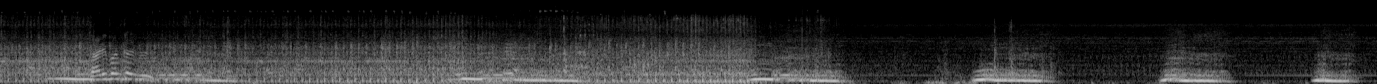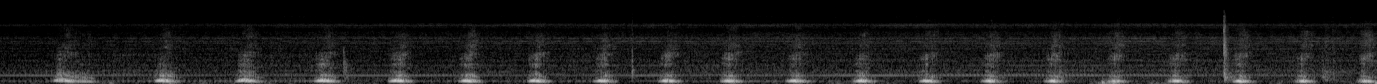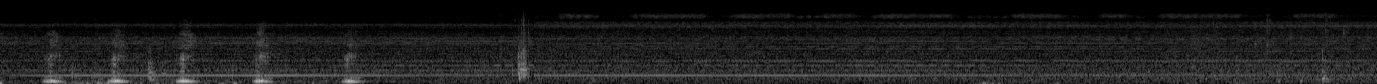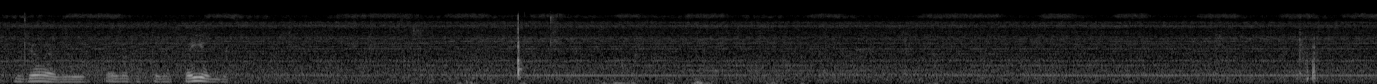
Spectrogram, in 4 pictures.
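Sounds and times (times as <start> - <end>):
lion roaring and grunting: 0.4 - 1.2, 4.5 - 6.1, 7.4 - 8.6, 9.7 - 10.6, 11.6 - 12.4, 13.1 - 13.7, 14.3 - 30.3, 31.0 - 31.2.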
